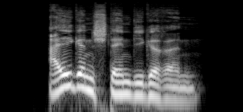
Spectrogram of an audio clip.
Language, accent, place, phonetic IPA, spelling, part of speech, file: German, Germany, Berlin, [ˈaɪ̯ɡn̩ˌʃtɛndɪɡəʁən], eigenständigeren, adjective, De-eigenständigeren.ogg
- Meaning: inflection of eigenständig: 1. strong genitive masculine/neuter singular comparative degree 2. weak/mixed genitive/dative all-gender singular comparative degree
